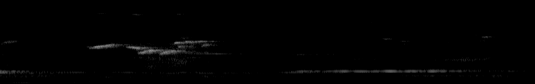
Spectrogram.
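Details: Javan myna, a chatty bird said to mimic speech and coughing, giving a loud burst of harsh, warbled whistles and squeaks for about a second, then softer scattered chattering notes over a steady background hum.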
